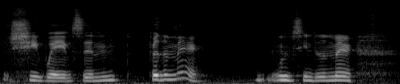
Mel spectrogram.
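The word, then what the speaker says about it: Maher: as in a horse, or mayor as in your job? Not my job, and not the horse either. It's spelled differently than either. Like John Mayer? Yep. Like John.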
